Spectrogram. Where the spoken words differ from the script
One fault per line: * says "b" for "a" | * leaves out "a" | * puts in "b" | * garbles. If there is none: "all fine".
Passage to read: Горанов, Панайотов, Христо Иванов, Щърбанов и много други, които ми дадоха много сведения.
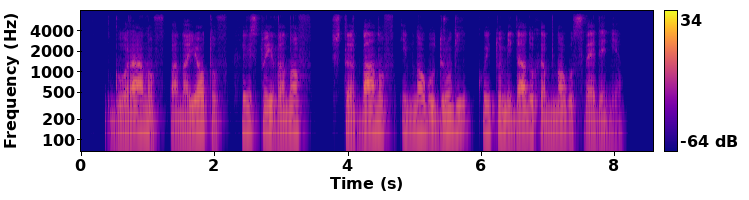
all fine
